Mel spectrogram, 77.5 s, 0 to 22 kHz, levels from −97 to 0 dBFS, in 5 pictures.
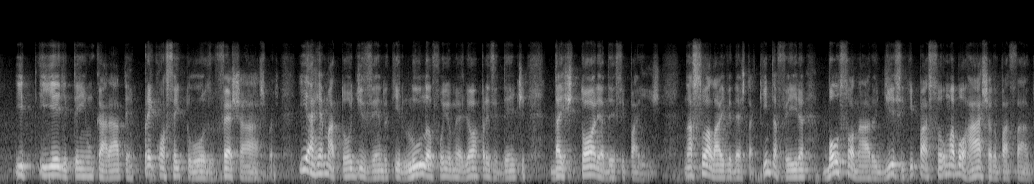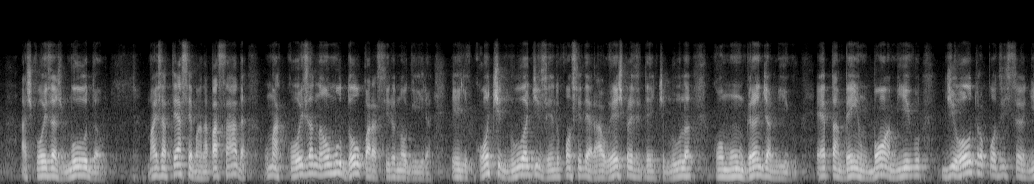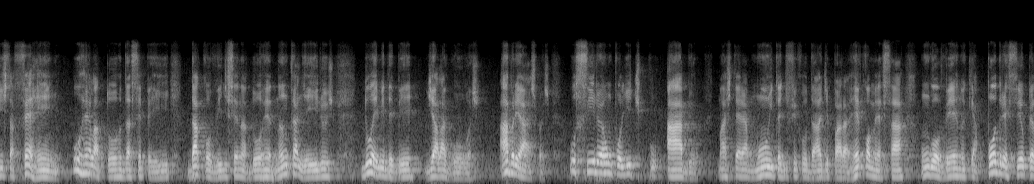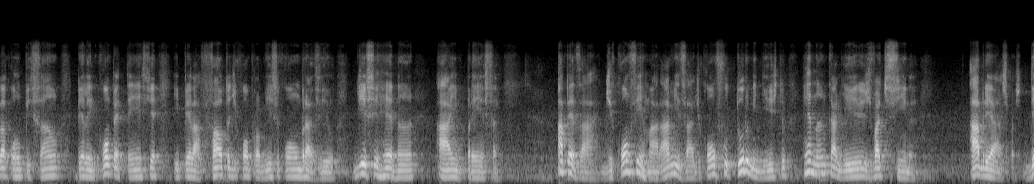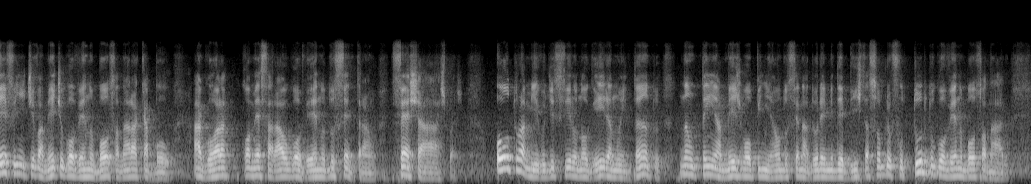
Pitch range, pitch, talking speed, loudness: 105-130 Hz, 115 Hz, 130 wpm, -25 LUFS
